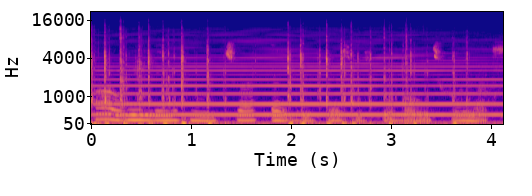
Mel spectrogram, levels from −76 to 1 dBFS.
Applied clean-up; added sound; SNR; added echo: none; Bowed string instrument + Computer keyboard; -4 dB; none.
